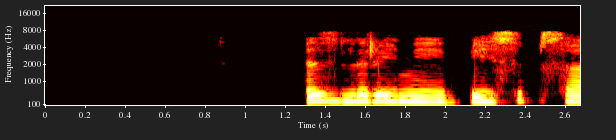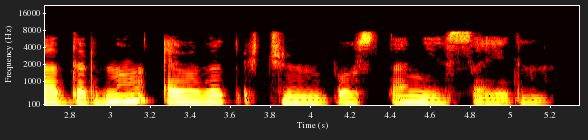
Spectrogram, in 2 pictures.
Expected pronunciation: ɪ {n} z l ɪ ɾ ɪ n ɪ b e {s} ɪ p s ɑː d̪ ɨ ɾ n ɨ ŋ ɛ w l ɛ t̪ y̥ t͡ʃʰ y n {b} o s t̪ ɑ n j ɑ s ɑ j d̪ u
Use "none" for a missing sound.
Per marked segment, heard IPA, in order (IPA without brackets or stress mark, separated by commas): none, s, b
